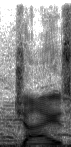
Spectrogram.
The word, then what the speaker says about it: Jai: We learned in the between innings the proper pronunciation for Jai's first name, Jai.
